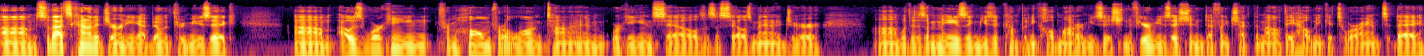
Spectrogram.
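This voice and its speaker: Speaking very fast in a monotone, flat intonation, a man with a very deep, low pitch and an American accent is heard on a very clean recording over a silent background. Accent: Minnesota accent, comes out now and then. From Minnesota. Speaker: pop punk singer-songwriter. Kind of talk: casual interview chat.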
